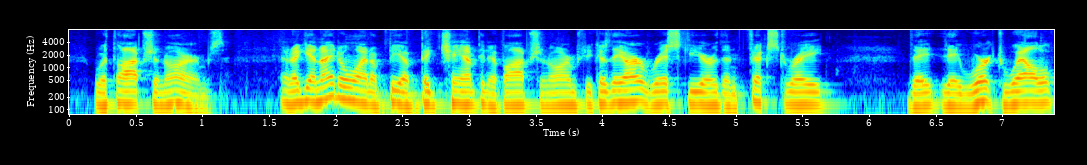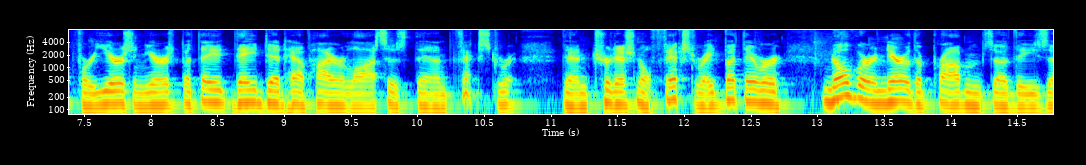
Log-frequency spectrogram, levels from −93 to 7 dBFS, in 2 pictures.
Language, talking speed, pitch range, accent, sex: English, 215 wpm, 125-150 Hz, American, male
